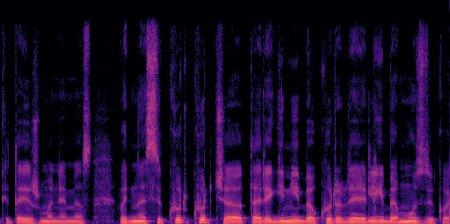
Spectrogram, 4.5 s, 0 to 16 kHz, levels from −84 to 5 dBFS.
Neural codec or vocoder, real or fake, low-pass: none; real; 14.4 kHz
